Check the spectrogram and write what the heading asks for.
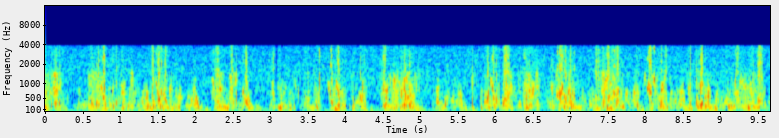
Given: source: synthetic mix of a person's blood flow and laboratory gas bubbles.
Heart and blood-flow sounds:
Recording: Doppler ultrasound of blood flow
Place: precordium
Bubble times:
0.00-0.32 s: bubbles
0.56-1.25 s: bubbles
1.28-1.38 s: bubbles
1.43-1.69 s: bubbles
1.73-1.83 s: bubbles
2.21-2.77 s: bubbles
3.02-3.71 s: bubbles
3.75-4.31 s: bubbles
4.46-5.06 s: bubbles
5.29-5.38 s: bubbles
5.67-5.75 s: bubbles
5.79-6.61 s: bubbles
6.74-7.10 s: bubbles
7.30-7.76 s: bubbles
7.86-8.37 s: bubbles
8.55-9.03 s: bubbles
9.06-9.63 s: bubbles
From the record:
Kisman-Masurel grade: 333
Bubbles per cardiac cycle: rolling drumbeat, 9 or more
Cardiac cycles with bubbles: 50 to 99%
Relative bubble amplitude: loud (0.450 to 0.775)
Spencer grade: 3 (all of the cardiac periods contain showers or single bubble signals, but not dominating or overriding the cardiac motion signals)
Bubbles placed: anywhere in the cardiac cycle

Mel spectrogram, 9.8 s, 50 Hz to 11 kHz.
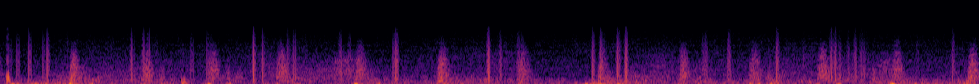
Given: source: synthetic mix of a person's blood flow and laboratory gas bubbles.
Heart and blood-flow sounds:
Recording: Doppler ultrasound of blood flow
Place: subclavian vein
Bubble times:
0.05-0.14 s: bubbles
From the record:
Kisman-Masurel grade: 113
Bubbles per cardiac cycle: 1 to 2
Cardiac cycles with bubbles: 1 to 10%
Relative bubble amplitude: loud (0.450 to 0.775)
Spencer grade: 1 (occasional bubble signal discernible with the cardiac motion signal, with majority of cardiac periods free of bubbles)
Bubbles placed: anywhere in the cardiac cycle

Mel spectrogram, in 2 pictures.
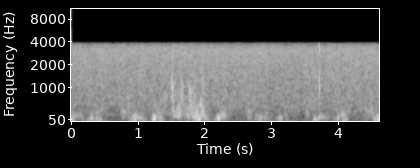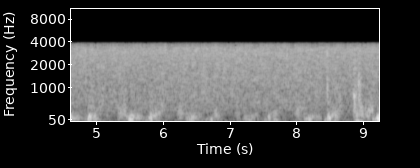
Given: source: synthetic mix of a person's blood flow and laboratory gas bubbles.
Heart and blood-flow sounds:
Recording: Doppler ultrasound of blood flow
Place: precordium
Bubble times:
1.48-2.03 s: bubbles
3.68-3.76 s: bubbles
8.44-8.48 s: bubbles
8.83-9.01 s: bubbles
From the record:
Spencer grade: 2 (many but less than half of the cardiac periods contain bubble signals, singularly or in groups)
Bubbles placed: anywhere in the cardiac cycle

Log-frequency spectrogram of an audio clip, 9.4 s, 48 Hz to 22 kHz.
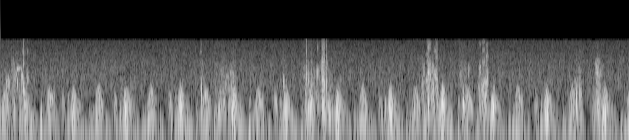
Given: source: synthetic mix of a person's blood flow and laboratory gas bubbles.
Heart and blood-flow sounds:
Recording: Doppler ultrasound of blood flow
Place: precordium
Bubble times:
0.07-0.44 s: bubbles
2.99-3.06 s: bubbles
3.21-3.57 s: bubbles
4.23-4.29 s: bubbles
4.54-5.00 s: bubbles
6.30-6.61 s: bubbles
6.86-7.06 s: bubbles
7.15-7.33 s: bubbles
8.60-8.76 s: bubbles
8.91-9.05 s: bubbles
From the record:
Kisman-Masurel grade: 223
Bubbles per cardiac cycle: several, 3 to 8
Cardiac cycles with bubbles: 10 to 50%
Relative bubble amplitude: loud (0.450 to 0.775)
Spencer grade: 2 (many but less than half of the cardiac periods contain bubble signals, singularly or in groups)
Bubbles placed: anywhere in the cardiac cycle

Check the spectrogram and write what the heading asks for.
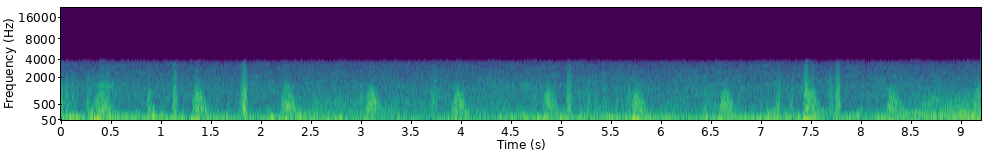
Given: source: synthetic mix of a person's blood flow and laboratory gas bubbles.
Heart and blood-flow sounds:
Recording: Doppler ultrasound of blood flow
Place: subclavian vein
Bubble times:
no bubbles
From the record:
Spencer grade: 0 (complete lack of bubble signals)

